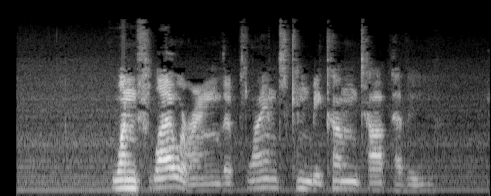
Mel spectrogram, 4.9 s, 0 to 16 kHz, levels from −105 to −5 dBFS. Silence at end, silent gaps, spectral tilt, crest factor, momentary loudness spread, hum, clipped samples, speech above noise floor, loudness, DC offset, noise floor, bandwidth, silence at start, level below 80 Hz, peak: 0.7 s; none; -5.5 dB/octave; 24 dB; 16 LU; none; under 0.1%; 25 dB; -22 LUFS; under 0.1%; -48 dBFS; 11 kHz; 1.1 s; -72 dBFS; -2 dBFS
